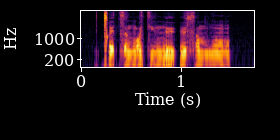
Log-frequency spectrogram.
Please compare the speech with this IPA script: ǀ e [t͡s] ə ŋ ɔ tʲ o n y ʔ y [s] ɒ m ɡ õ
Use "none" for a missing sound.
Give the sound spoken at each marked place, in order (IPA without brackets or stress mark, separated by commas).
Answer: t͡s, s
